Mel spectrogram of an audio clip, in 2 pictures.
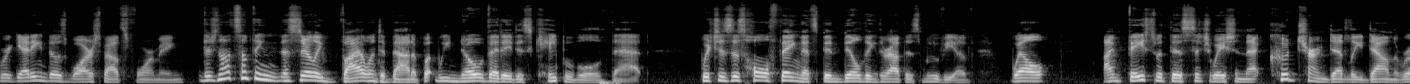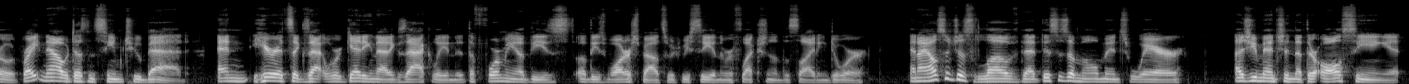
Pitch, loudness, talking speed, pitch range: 135 Hz, -17 LUFS, 210 wpm, 115-155 Hz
